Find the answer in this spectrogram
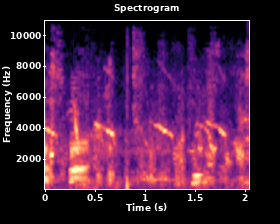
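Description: Chickens clucking in short calls, with a single sharp click a little before the middle.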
